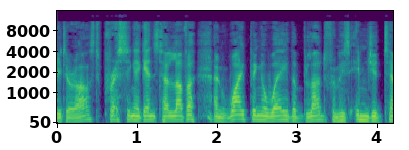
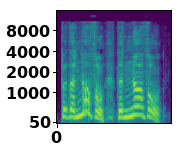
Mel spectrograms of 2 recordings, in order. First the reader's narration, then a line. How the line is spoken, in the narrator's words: she shouted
